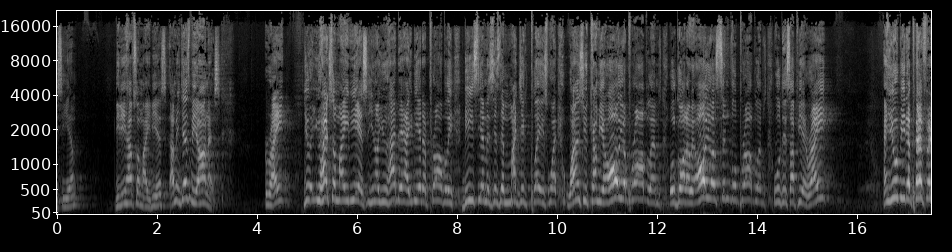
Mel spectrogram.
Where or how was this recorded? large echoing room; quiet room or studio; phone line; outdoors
large echoing room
